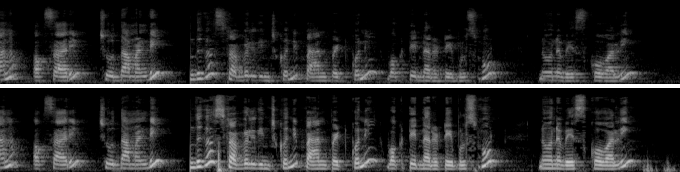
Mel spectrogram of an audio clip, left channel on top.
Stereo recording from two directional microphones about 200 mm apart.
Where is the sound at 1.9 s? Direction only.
45° right (ahead or behind).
